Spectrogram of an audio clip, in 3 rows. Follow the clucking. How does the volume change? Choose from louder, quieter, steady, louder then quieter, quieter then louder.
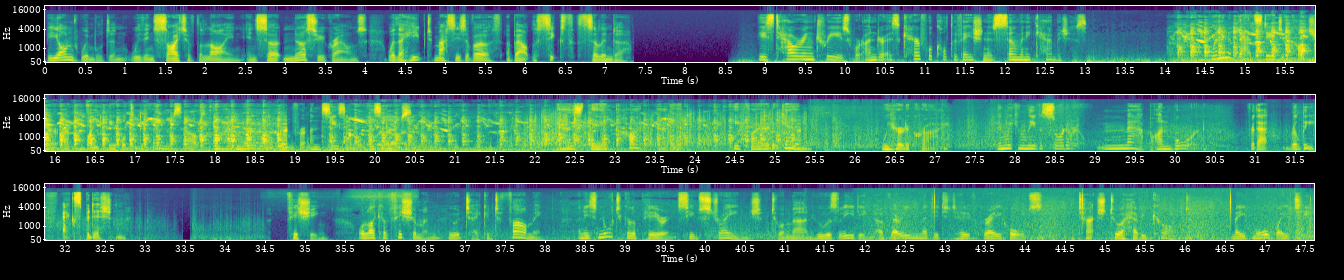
quieter.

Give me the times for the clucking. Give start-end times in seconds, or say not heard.
14.1-25.9.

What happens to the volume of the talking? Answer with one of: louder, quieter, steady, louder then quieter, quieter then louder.
steady.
